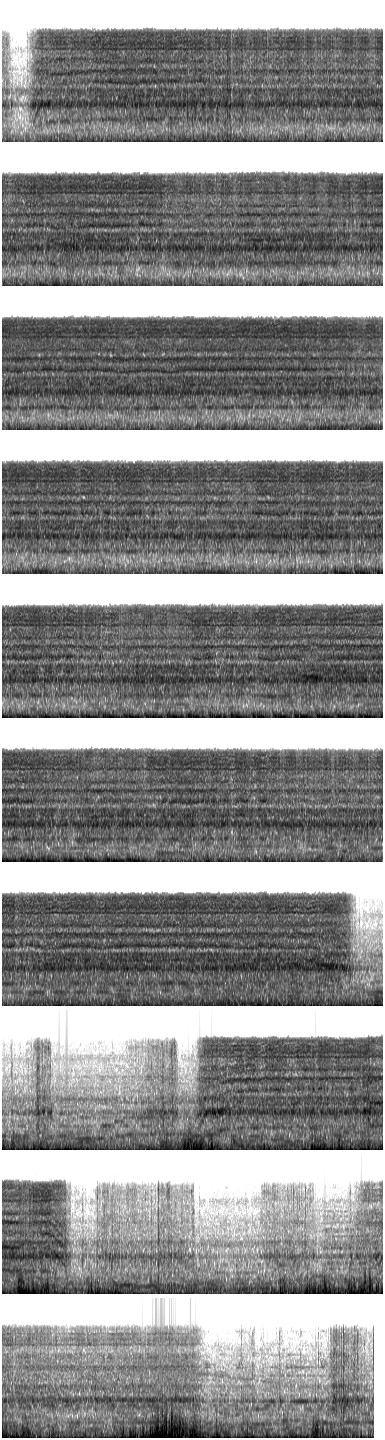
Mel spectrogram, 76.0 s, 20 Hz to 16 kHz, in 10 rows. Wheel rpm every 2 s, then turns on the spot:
110, 170, 170, 170, 170, 170, 170, 170, 160, 160, 170, 160, 170, 170, 170, 170, 170, 160, 160, 170, 170, 170, 170, 160, 170, 160, 50, 10, 60, 160, 150, 30, 10, 20, 60, 70, 20, 20.
52-54 62-66 74-76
